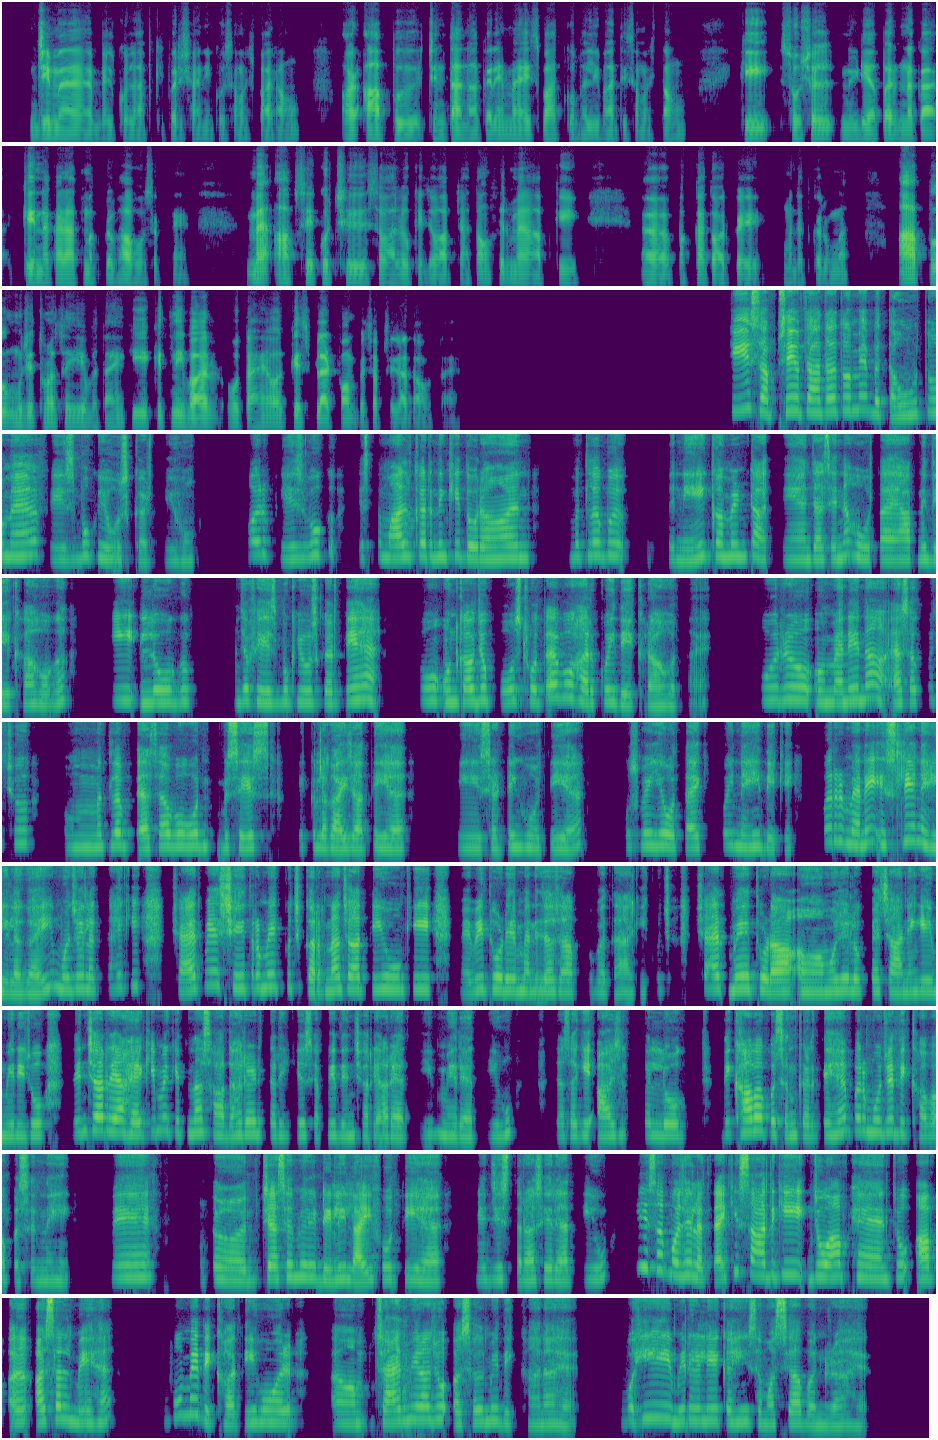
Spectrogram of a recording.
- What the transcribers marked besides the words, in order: in English: "प्लेटफ़ॉर्म"; in English: "यूज़"; in English: "कमेंट"; in English: "यूज़"; in English: "सेटिंग"; in English: "डेली लाइफ़"; other background noise
- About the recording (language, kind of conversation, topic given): Hindi, advice, सोशल मीडिया पर अनजान लोगों की नकारात्मक टिप्पणियों से मैं परेशान क्यों हो जाता/जाती हूँ?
